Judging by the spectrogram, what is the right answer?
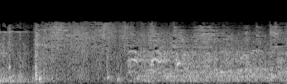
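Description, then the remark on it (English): A sharp bang of a door being slammed is quickly followed by a loud, sustained crash of the door's newly fitted glass pane breaking, rattling on for a couple of seconds. “But don't slam the door because I just put a new glass in it and it might break.”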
